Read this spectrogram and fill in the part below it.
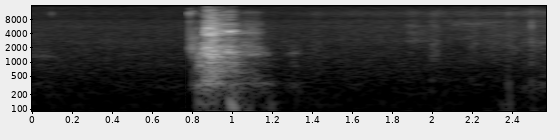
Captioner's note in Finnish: hymähdys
